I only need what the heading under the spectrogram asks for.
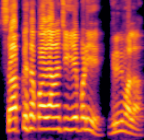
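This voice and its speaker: Speaking fast with lively intonation, a high-voiced man teaches English grammar to a live class. He peppers students with questions he then answers, repeating core phrases many times.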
